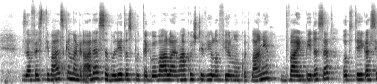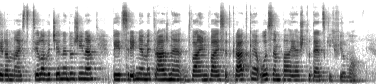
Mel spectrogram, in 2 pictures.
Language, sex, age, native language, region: Slovenian, female, 18-29, Slovenian, Savinja region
